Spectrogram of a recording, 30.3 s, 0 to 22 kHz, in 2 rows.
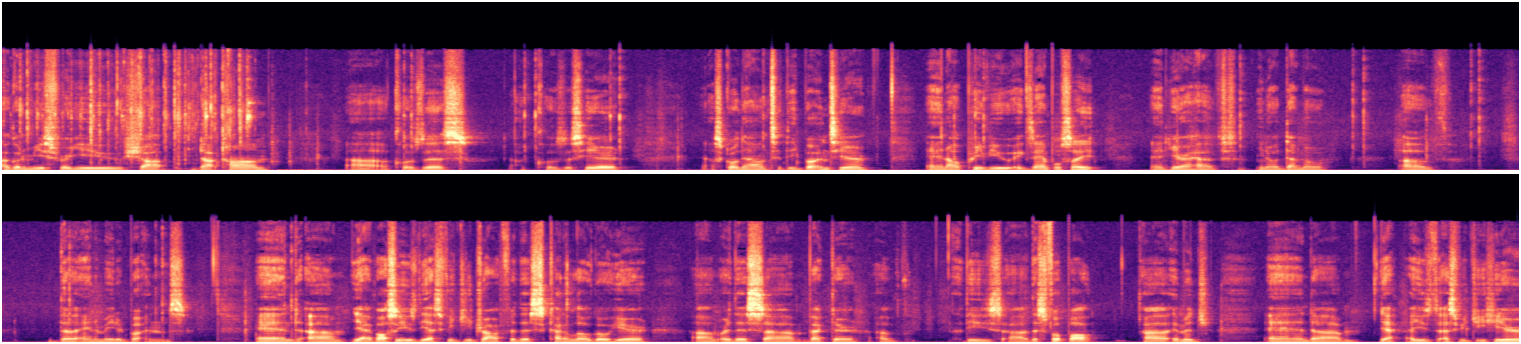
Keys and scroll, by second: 0.0-2.8 typing.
